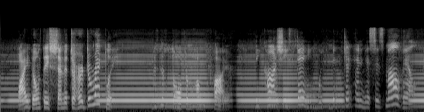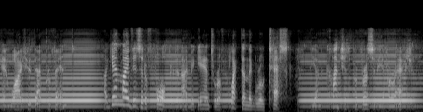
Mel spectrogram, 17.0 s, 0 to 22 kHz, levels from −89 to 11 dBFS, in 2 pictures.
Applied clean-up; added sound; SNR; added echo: neural mask model RNNoise.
